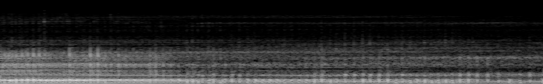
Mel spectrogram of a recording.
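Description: Car engine running at a steady pitch, its sound fading gradually as the car drives away.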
